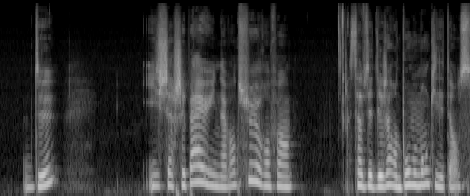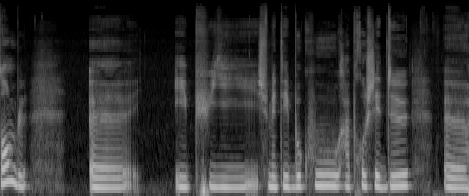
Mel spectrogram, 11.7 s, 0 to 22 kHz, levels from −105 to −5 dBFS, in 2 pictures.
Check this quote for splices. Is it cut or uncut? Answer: uncut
